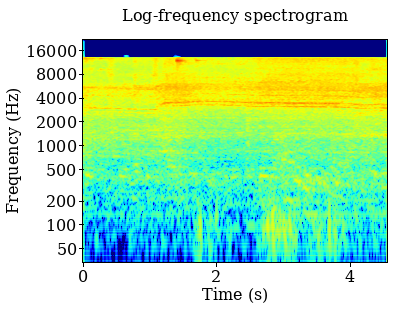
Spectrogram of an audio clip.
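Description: Small electric power tool, such as a drill, running steadily with a high whine and hiss. The whine steps up in pitch about a second in.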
